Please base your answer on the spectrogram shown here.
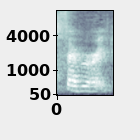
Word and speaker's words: February: We don't hear the or generally when we're speaking, so that's one of those ones with the silent letters we mentioned last week. You just need to be a little bit more careful about.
